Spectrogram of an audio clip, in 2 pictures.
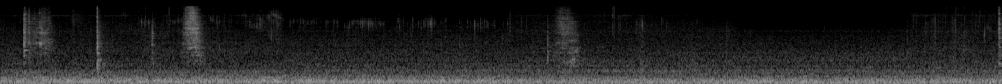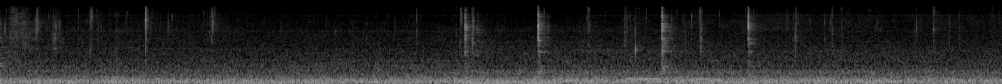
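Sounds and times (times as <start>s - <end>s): food sizzling on a griddle: 0.2s - 6.6s, 9.1s - 20.0s.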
